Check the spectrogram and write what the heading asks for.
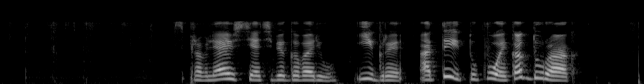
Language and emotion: Russian, angry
